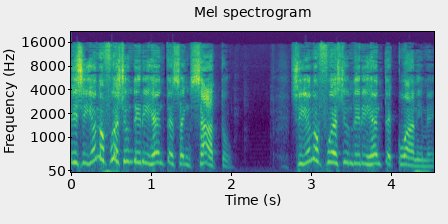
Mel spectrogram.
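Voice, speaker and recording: Speaking at a fairly quick pace with lively intonation and an animated tone, the voice comes through dry and close with no echo on a very clean recording against a silent background. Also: man. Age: 60s. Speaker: transport union leader. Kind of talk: interview.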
